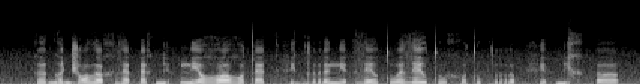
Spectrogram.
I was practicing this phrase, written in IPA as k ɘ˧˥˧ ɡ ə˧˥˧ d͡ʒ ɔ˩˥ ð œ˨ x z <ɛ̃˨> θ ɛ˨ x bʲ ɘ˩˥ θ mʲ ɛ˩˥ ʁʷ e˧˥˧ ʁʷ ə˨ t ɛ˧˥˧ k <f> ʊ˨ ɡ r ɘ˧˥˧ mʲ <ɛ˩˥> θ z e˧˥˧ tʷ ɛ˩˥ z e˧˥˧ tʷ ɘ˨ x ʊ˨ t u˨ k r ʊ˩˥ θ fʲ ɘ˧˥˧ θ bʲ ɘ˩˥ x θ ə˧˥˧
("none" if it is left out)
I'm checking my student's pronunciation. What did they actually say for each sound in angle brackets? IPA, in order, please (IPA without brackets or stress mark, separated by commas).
ɛ˨, fʲ, ɛ˩˥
